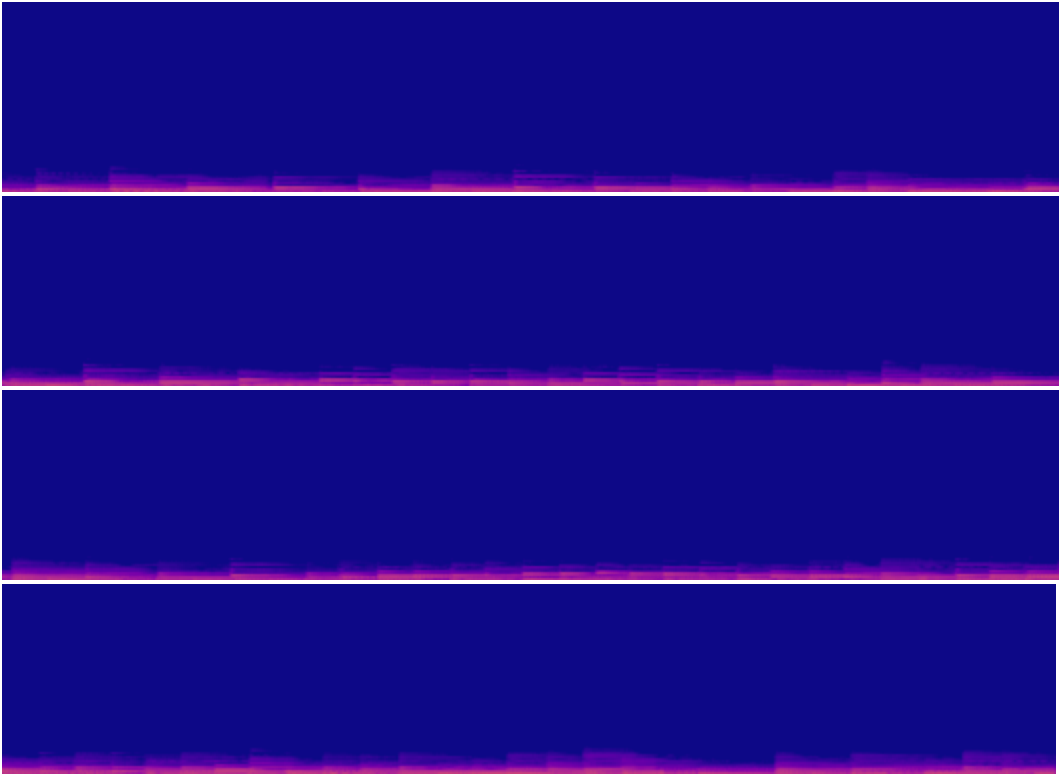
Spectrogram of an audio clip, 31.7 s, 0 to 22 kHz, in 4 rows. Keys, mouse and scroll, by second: 7.0-7.3 middle drag, 7.0-7.3 scroll up 2, 7.6 middle drag, 7.6 scroll up 2, 8.8-12.0 drag, 13.0-13.8 shift+drag, 15.2-16.8 shift+drag, 18.0 shift+click, 19.9 shift+click, 20.9 click, 22.5 click, 24.0 Tab, 25.6 middle drag, 26.2 scroll down 2, 26.7-27.1 middle drag, 27.3-27.8 scroll down 2, 27.7-29.1 middle drag, 30.6 click.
